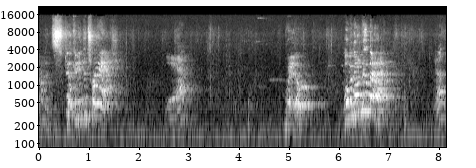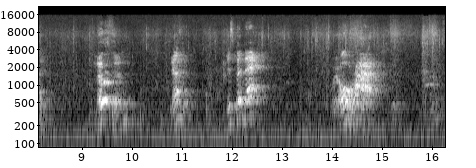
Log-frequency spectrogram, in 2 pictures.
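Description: A young man speaks lively lines in a slightly echoing room.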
